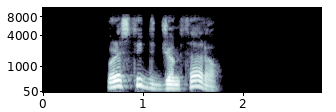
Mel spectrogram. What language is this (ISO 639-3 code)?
kab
